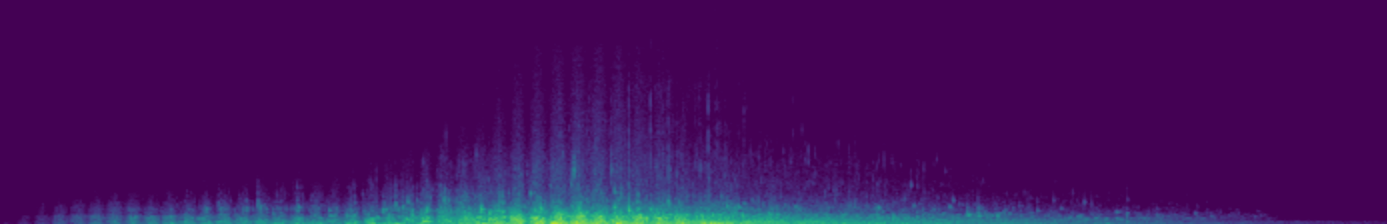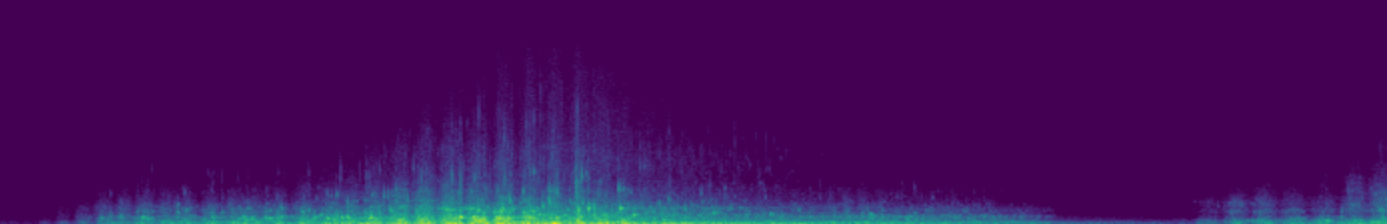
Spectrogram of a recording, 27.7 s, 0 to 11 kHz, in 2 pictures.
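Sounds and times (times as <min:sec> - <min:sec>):
designed underwater propeller whoosh: 0:03.5 - 0:10.6, 0:15.1 - 0:24.2.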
